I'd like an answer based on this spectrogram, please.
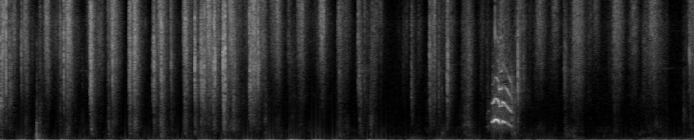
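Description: Quick, clicky crinkling and rustling of a disposable pet pad as a hand rubs a squirming newborn kitten on it. About six seconds in, a kitten gives one short high mew that falls in pitch.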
